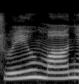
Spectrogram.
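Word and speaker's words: Ryumon: "That's pronounced Ryuman in Japanese.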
